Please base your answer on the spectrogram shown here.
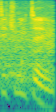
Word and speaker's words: didgeridoo: It's a slide didgeridoo, this one. Didgeridoo. Spell it.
